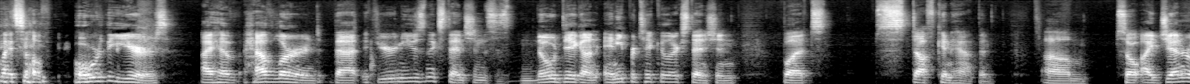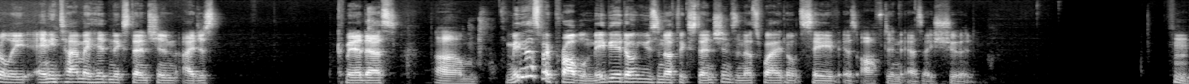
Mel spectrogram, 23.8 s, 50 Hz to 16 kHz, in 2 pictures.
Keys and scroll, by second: 17.1 l.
